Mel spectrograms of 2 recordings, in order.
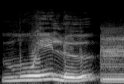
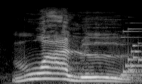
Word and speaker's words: moelleux: Alors, certains profanes prononcent ce mot moelleux, sauf qu'il doit se prononcer moelleux.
